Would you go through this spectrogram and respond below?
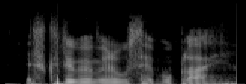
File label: write, occitan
